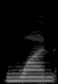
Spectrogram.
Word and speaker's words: one: Now, we say one and once with this W sound.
